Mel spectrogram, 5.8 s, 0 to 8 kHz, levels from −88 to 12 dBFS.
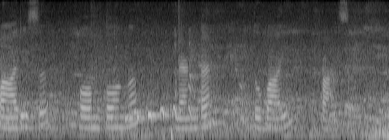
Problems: continuous background conversations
